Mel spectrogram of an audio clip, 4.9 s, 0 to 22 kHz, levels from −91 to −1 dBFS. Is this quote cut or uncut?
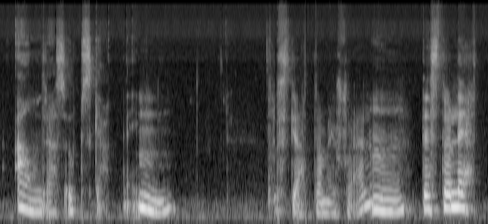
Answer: cut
